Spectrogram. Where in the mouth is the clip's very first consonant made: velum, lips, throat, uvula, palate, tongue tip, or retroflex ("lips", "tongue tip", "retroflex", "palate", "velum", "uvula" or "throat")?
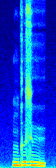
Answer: velum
